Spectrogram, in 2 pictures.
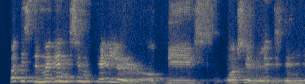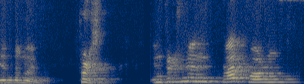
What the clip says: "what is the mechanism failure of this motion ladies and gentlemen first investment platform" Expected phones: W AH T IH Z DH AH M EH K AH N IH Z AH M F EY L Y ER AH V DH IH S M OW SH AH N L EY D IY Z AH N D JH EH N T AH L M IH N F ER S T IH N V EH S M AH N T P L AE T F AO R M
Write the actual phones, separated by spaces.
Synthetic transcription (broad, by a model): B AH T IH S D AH M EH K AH N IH S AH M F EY L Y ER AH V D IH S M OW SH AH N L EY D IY S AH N JH EH N T AH L M IH N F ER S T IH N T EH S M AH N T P L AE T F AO R M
